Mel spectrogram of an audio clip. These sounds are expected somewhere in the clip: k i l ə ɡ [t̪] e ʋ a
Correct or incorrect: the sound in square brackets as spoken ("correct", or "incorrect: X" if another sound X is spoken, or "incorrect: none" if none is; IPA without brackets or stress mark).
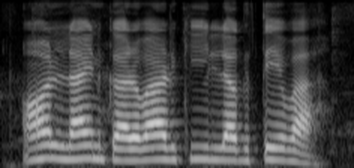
correct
